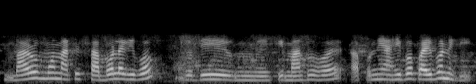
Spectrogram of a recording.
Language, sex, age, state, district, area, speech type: Assamese, female, 30-45, Assam, Sivasagar, rural, conversation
